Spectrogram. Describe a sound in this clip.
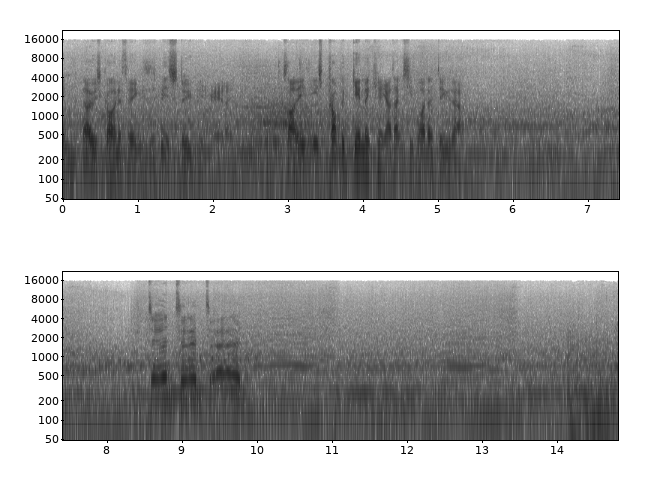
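A car engine hums and revs, rising and falling as gears change.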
